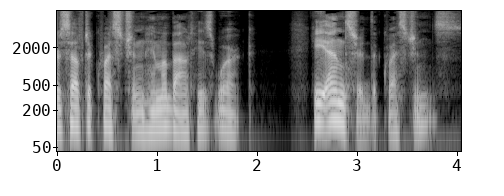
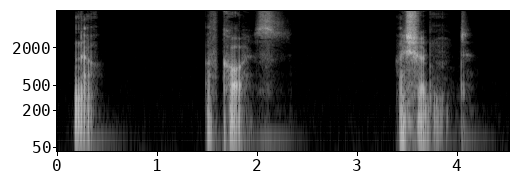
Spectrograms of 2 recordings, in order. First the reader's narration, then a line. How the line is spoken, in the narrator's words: He answered quietly, gravely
